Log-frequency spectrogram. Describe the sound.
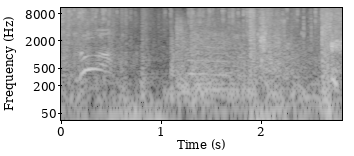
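Shotgun blasts in a video game: a few sharp bursts of gunfire ring out among busy game sounds.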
